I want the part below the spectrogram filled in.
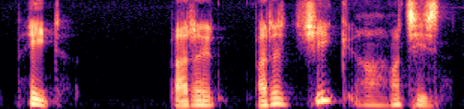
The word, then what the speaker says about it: Buttigieg: What's his – Buttigieg. – Buddha. What is it? – Buttigieg. – Beijing. No, it's pronounced different to that.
